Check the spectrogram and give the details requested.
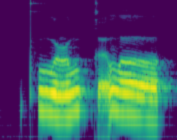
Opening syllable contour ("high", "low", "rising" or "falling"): falling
